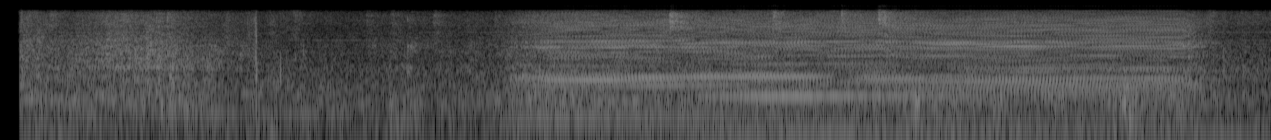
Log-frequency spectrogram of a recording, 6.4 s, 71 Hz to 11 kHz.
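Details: 2012 Lincoln MKZ hybrid, cabin: steady electric buzz with hum, swelling midway, when brake pedal pressure is applied or released with gas engine off at low speed; normal brake vacuum pump running on battery.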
